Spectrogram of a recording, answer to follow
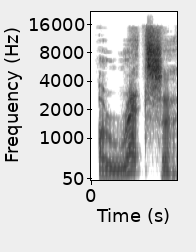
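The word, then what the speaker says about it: Arretsa: got a rather strange name it's called the aretza center that's spelled a double r e t s a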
